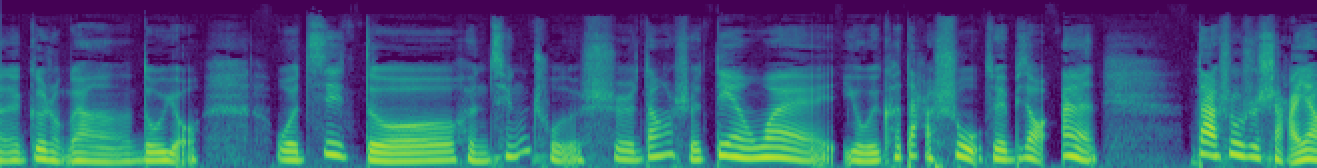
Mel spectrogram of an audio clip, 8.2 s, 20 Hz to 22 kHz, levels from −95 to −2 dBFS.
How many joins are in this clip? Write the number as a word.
two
